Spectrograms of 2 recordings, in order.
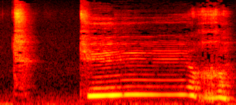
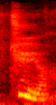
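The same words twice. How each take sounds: First: "T" alone, then "tur" high and long; sounding out. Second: "tur" joined in one go, less stretched; blended syllable. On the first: Teacher shows a child three sounds, segmented and drawn out. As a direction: split off the "T", then stretch "tur". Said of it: "Trois sons". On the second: Teacher sums up three sounds, blended together. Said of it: "Donc, ça fait". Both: Shown as a demonstration.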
